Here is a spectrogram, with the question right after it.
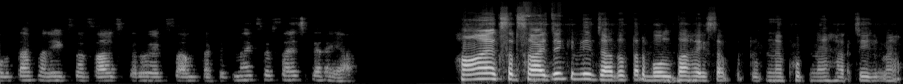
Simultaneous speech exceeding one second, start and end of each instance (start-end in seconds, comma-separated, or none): none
